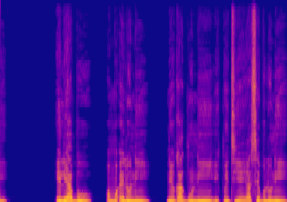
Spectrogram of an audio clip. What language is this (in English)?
Yoruba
